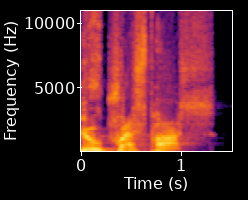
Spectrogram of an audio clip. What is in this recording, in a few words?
Mid Fight Taunts; Voll; NPC; Voll Combat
